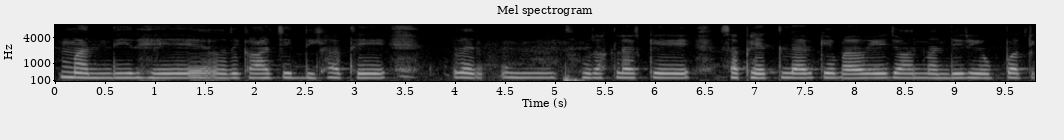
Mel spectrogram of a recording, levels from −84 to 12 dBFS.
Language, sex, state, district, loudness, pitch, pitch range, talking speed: Hindi, female, Chhattisgarh, Kabirdham, -29 LUFS, 230 Hz, 225-235 Hz, 120 wpm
